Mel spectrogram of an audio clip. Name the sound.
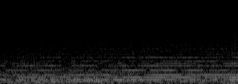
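heavy rain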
